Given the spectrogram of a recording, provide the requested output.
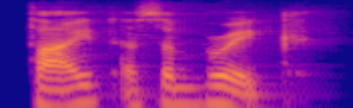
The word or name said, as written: tight as a brick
